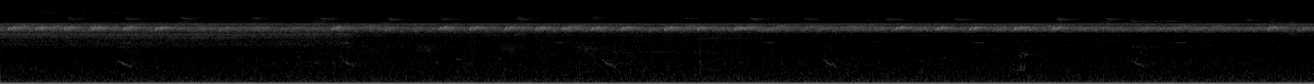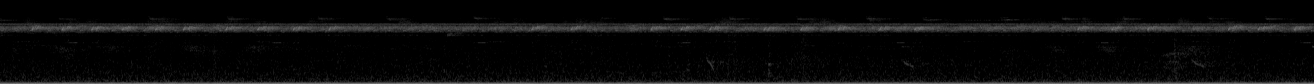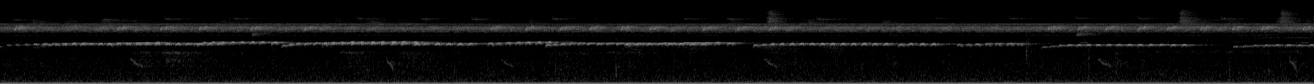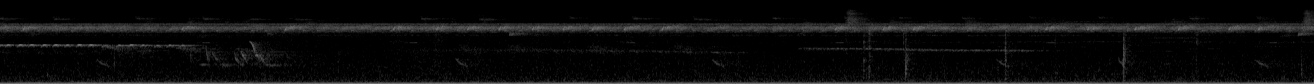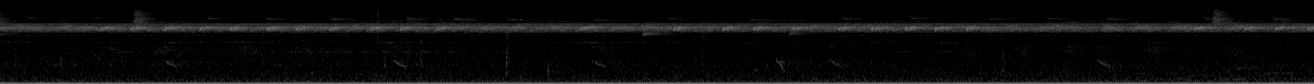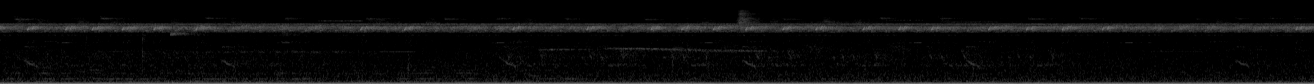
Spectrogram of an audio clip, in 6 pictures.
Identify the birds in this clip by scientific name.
Micrastur ruficollis, Cercomacra cinerascens, unidentified bird, Thamnophilus schistaceus, Amazona farinosa, Turdus hauxwelli, Xiphorhynchus guttatus, Campylorhynchus turdinus, Formicarius analis, Psarocolius angustifrons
